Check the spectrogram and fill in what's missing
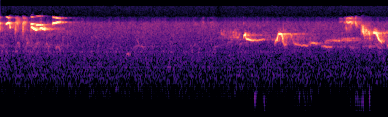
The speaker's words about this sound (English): And the bird song is just beautiful from the top of this lovely hill. And again, Germany, quite different, quite unique in the sounds there than our own bird songs.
